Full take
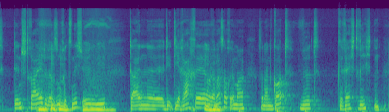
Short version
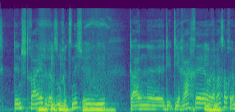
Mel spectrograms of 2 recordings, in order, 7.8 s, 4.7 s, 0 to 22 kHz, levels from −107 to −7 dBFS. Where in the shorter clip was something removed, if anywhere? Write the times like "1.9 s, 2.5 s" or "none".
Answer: none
